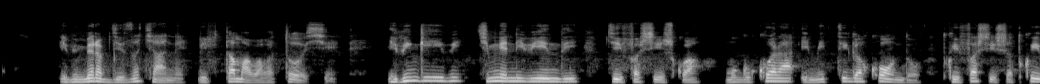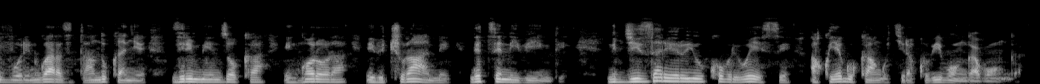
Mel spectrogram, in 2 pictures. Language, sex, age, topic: Kinyarwanda, male, 18-24, health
